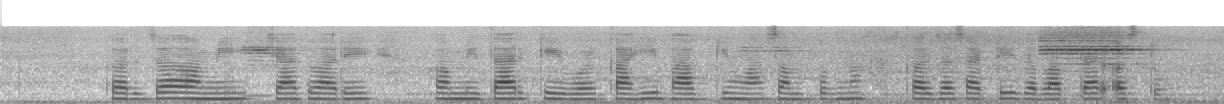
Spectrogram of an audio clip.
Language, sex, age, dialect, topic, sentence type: Marathi, female, 18-24, Varhadi, banking, statement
